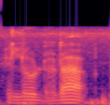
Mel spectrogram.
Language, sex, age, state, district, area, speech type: Assamese, male, 18-30, Assam, Dibrugarh, rural, spontaneous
